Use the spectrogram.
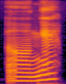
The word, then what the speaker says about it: nghe: This is nghe, right? Relaxed pronunciation. Yeah, that's right. Nghe, right? Ng and a. So nghe, one sound.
